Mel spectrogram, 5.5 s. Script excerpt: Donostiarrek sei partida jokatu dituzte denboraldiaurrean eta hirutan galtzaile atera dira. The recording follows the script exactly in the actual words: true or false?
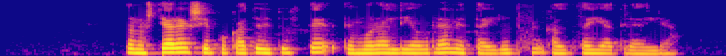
false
